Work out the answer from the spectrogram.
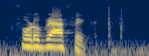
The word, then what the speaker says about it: photographic: If I have another word, photographic, somebody has a photographic memory. So what are the syllable break? It's pho-to-gra-phic. And since it's ending with IC, I will stress on gra.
